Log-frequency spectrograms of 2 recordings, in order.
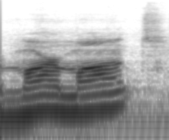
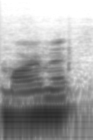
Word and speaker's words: Marmot: And last, on the clothes, I got this Marmot or Marmont. I've heard people say different pronunciations, but I think it's just Marmot.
